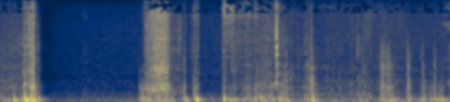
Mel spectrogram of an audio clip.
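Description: Handling noise from a handheld camera's microphone: bumps and rustling as the camera is moved, with several sharp clicks and knocks. The sound drops away almost completely for about a second just after the start.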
